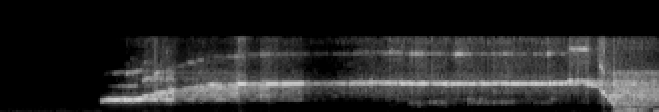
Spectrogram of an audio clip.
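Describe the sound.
An imitated elk location bugle, made by a person in a small room: a single call that slides up into a long, sustained high whistling note, then breaks off with a quick downward drop and a brief low grunt at the end.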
